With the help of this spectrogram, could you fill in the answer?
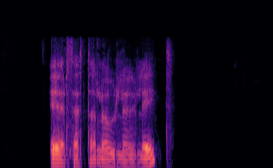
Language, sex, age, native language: Icelandic, male, 20-29, Icelandic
